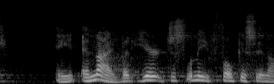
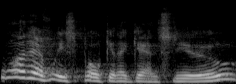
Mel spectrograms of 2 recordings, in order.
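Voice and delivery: loud, swooping, drawn-out, dripping with sarcasm; 6 dB louder than usual. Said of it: "with sarcasm".

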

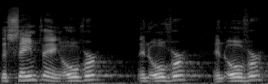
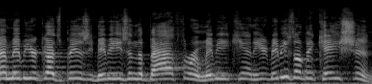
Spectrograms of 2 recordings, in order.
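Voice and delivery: teasing, mocking ridicule, pitched up; 7 semitones higher than usual. Retelling Elijah taunting the prophets of Baal: imitating Elijah mocking. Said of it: "Elijah's making fun of them the whole time".

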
